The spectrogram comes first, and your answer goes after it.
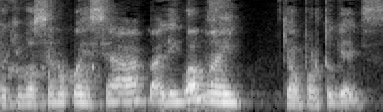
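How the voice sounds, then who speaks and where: A man's dark, mellow tone moves at a moderate pace, with pitch varying in an ordinary way. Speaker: communication expert. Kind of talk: interview.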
